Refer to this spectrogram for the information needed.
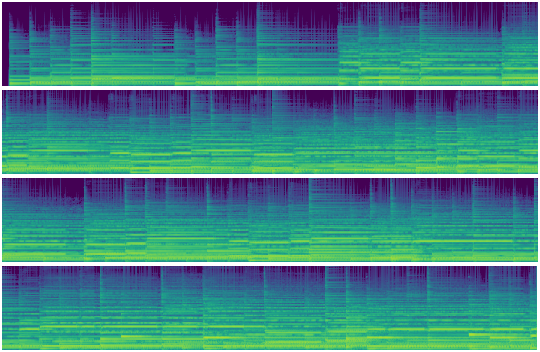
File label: instrumental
